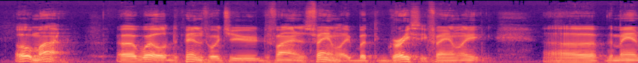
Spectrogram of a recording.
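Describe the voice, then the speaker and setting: Amid audible room echo, a man with an American accent and a fairly low pitch speaks at a moderate pace with fairly even intonation. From Austin, Texas. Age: 70s. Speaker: archivist and professor. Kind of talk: interview. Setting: archive reading room. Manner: hesitant with frequent fillers.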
